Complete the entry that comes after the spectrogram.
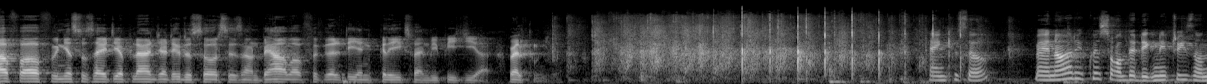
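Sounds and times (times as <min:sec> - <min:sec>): audience applauding: 0:05.8 - 0:09.9.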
